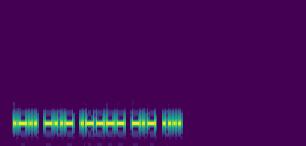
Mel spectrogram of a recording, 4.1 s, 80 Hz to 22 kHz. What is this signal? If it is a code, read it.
Morse code, heard as a keyed tone, about 34 wpm, 700 Hz. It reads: LX1KH
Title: DXCC-100 Call Signs - 5 Characters - Repeated 3x - 35wpm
